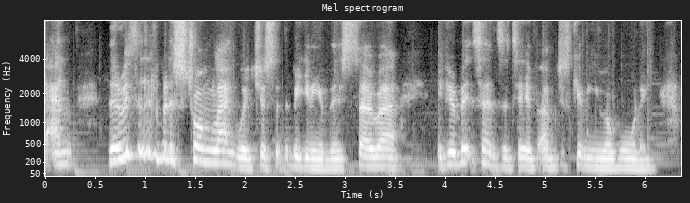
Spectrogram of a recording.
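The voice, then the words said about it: Hoarse voice. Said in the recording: “my voice is a little hoarse this week”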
